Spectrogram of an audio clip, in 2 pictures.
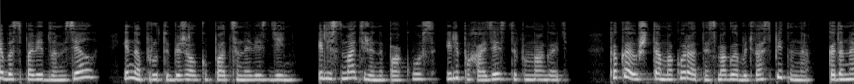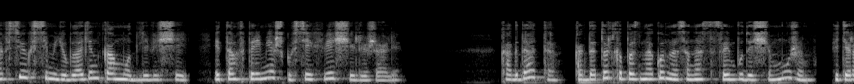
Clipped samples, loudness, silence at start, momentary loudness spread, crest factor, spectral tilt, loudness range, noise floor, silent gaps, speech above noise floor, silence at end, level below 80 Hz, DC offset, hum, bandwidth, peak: under 0.1%; -18 LUFS; 0 s; 7 LU; 16 dB; -4 dB/octave; 3 LU; -57 dBFS; 1.01-1.06 s, 3.04-3.18 s, 5.73-5.84 s, 8.16-8.29 s, 10.45-10.50 s, 12.62-12.97 s, 14.23-14.29 s, 16.72-16.85 s; 39 dB; 0 s; -54 dBFS; under 0.1%; none; 8 kHz; -2 dBFS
